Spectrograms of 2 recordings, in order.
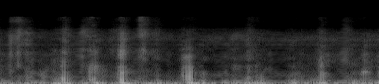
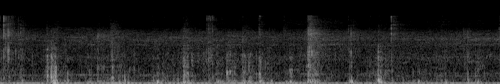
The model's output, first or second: first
